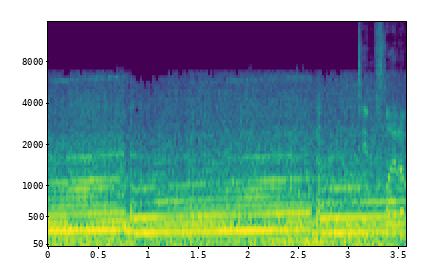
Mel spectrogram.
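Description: Onboard the MCA Hammerhead time attack car at Sydney Motorsport Park, driven by a driver with a sequential gearbox, the engine drones at steady high revs with two quick gear-change dips; a voice may be faintly present underneath.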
